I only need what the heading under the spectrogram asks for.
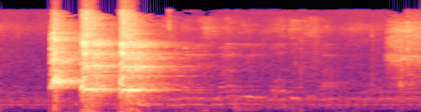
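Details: Cocker Spaniel giving three quick, sharp barks in a tight burst. The barks fade and the rest is quiet apart from faint background noise.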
